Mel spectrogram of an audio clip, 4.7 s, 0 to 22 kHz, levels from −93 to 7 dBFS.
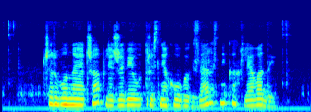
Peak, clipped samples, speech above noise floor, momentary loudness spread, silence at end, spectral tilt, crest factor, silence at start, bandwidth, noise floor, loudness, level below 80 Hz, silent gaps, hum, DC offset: -18 dBFS; under 0.1%; 25 dB; 9 LU; 0.35 s; -6 dB/octave; 16 dB; 0.3 s; 11.5 kHz; -58 dBFS; -34 LUFS; -60 dBFS; none; none; under 0.1%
